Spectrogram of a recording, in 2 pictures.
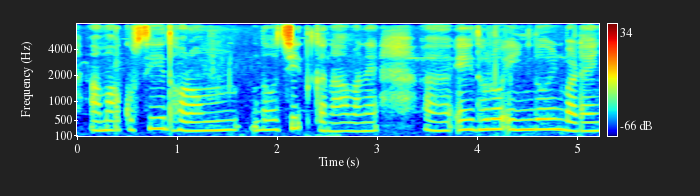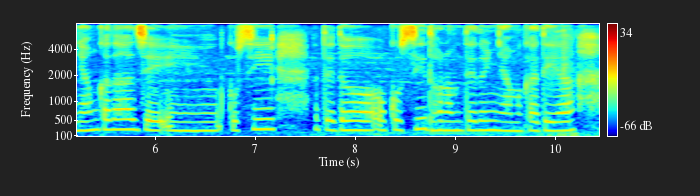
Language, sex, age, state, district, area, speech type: Santali, female, 18-30, West Bengal, Purba Bardhaman, rural, spontaneous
